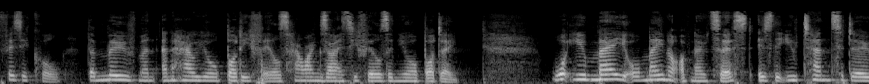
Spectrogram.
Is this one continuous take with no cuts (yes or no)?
yes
